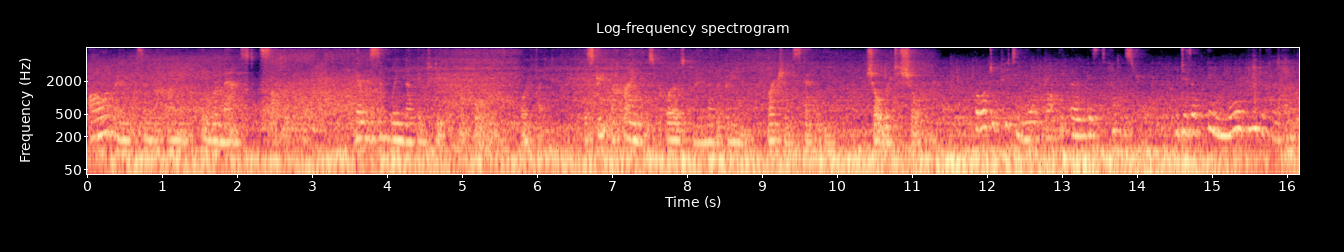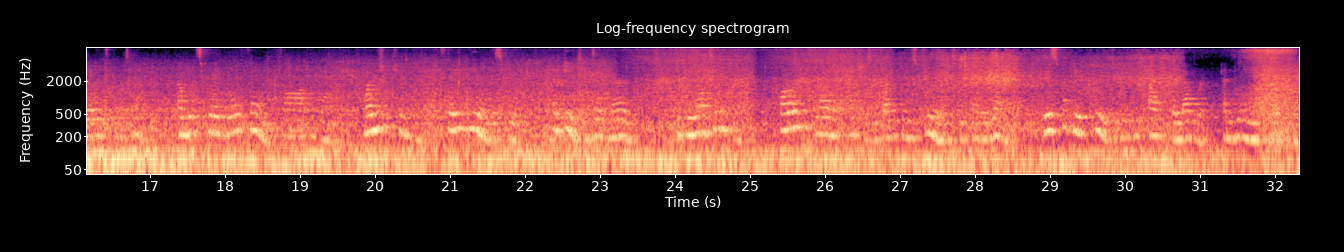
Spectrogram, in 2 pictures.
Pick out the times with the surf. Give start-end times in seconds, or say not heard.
0.0-32.2.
